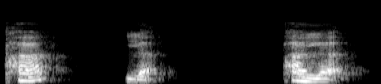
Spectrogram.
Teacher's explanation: There are some who pronounce it as phala with an F sound, but the real Sanskrit pronunciation is pa. Okay, pa with an extra air.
